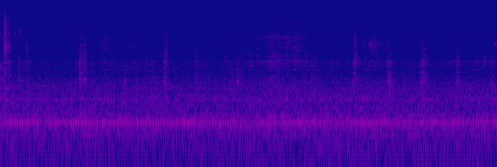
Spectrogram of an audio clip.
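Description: A person chewing cold, extra-crispy fried chicken with dentures: a crunch as the bite is taken at the start, then faint, irregular crunches about once a second, over a steady low hum.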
